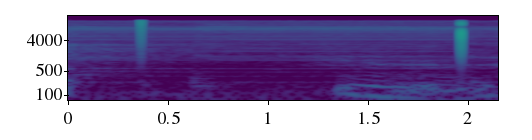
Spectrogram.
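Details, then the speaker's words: Low rough hum swelling amid bench clatter after powering on a barn-found frequency counter; buzzing, power supply doesn't sound healthy, caps suspected, likely transformer, not proven. "weird noises yeah I hear buzzing yeah does it sound like a healthy power supply doesn't know"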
